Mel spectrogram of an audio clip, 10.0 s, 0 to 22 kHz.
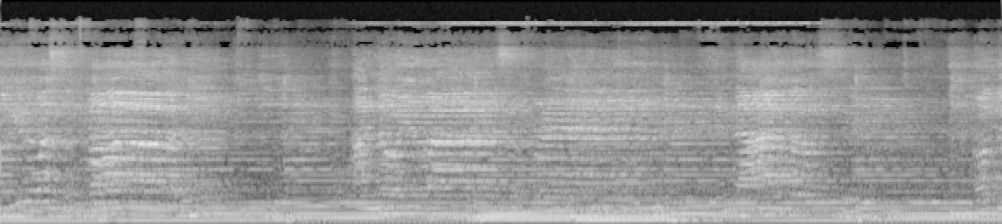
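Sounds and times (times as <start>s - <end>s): several voices singing into microphones: 0.0s - 10.0s.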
